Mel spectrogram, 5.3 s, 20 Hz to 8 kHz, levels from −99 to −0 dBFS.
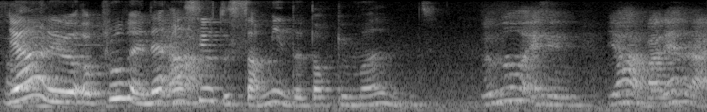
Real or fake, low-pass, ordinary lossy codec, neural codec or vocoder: real; none; none; none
